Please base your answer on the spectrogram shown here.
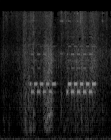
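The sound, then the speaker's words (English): A telephone rings in two trilling bursts with a short gap between them, fairly quiet over a soft background. “Isn't that your phone?”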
